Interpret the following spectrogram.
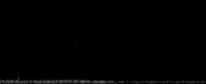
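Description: Near silence: a low steady hum, with a faint short squeak of the yarn being worked on a metal crochet hook about two-thirds of a second in.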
